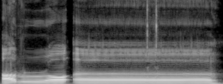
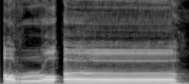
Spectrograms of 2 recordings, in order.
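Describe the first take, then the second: Both takes have the same delivery.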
